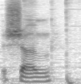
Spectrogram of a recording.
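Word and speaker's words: Shang: Um, it's it's just pronounced like Shung.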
